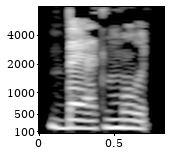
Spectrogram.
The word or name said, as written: แบตหมด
